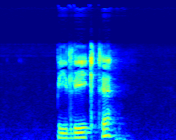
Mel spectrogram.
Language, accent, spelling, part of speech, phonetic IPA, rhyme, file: German, Austria, belegte, adjective / verb, [bəˈleːktə], -eːktə, De-at-belegte.ogg
- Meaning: inflection of belegt: 1. strong/mixed nominative/accusative feminine singular 2. strong nominative/accusative plural 3. weak nominative all-gender singular 4. weak accusative feminine/neuter singular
